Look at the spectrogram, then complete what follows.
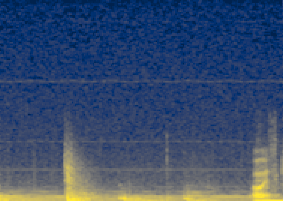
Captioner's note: door slams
